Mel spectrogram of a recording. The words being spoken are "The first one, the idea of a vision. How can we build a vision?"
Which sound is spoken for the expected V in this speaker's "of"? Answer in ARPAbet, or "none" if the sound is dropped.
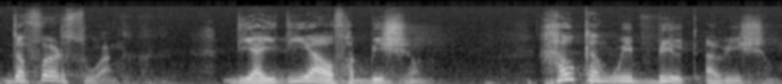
F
